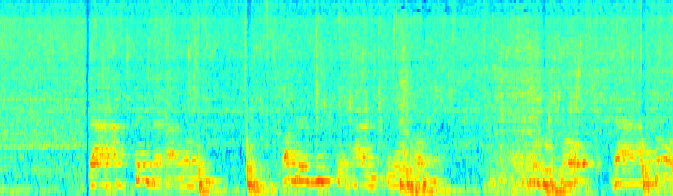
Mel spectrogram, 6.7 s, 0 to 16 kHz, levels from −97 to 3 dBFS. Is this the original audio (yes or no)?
yes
